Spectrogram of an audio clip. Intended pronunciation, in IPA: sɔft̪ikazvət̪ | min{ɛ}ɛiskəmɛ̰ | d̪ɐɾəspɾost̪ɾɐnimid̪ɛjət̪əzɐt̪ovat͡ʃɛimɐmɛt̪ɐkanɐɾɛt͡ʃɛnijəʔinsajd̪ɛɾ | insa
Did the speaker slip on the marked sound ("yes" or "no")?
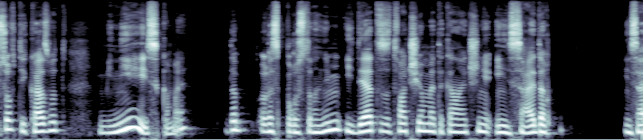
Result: yes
